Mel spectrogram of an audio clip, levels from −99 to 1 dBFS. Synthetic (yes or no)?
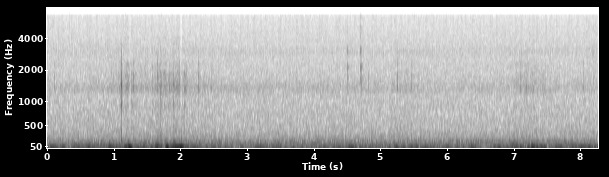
no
